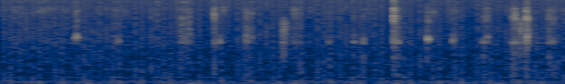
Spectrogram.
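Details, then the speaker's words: Third-party NES/SNES controller with working turbo: faint, irregular high chirps over background hiss, a weird squeak of unknown cause, before the controller is taken apart and cleaned. "got a weird squeak it's probably not too weird it's probably okay"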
